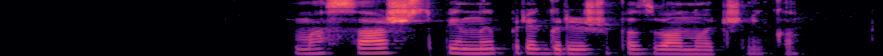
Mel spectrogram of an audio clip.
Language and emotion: Russian, neutral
